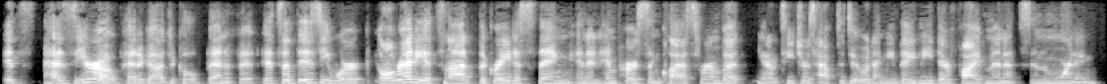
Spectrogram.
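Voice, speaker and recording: Female participant on a video call, mid-pitched voice, frank and chatty. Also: fairly even intonation, moderate pace, hardly any pauses. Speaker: workshop participant. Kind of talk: casual chat.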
